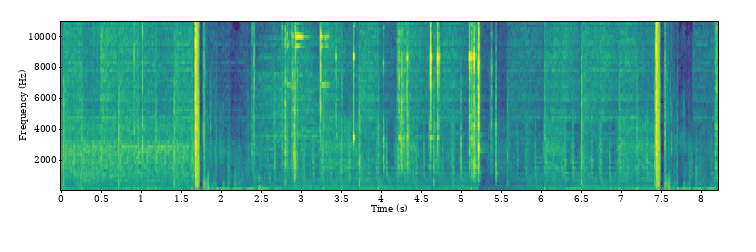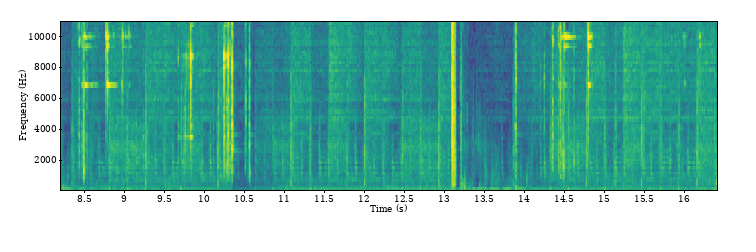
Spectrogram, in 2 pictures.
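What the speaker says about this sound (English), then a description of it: "give us 3 shots" Three loud, sharp rifle shots fired at a 100-yard range, each crack standing alone and spaced several seconds apart with quieter outdoor background between them.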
